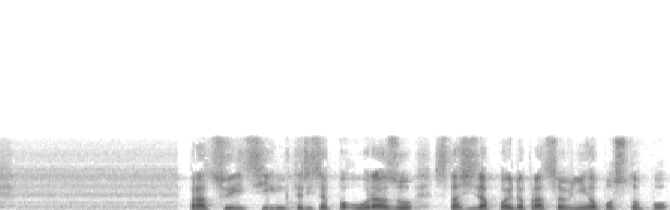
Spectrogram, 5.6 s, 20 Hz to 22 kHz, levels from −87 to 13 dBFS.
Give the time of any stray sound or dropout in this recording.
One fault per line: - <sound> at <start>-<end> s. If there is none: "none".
none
